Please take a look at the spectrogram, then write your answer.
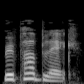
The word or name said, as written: republic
